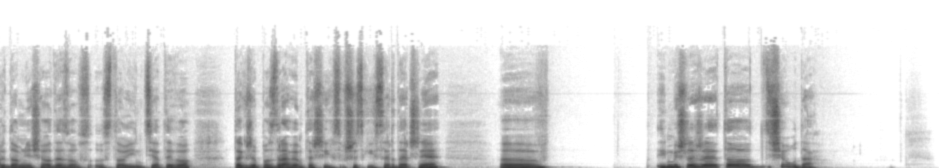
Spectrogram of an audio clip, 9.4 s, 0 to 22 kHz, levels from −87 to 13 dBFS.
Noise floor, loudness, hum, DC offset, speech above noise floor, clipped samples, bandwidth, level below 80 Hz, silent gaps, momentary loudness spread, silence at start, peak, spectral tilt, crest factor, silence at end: -65 dBFS; -16 LUFS; none; under 0.1%; 50 dB; under 0.1%; 16.5 kHz; -48 dBFS; none; 7 LU; 0 s; 0 dBFS; -5.5 dB/octave; 16 dB; 1.2 s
